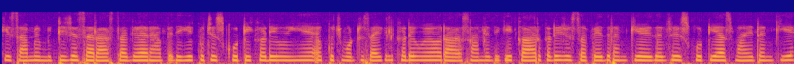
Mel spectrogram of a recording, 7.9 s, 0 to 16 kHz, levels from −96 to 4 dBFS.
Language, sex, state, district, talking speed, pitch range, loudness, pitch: Hindi, female, Chhattisgarh, Sukma, 315 wpm, 220-230 Hz, -16 LUFS, 225 Hz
